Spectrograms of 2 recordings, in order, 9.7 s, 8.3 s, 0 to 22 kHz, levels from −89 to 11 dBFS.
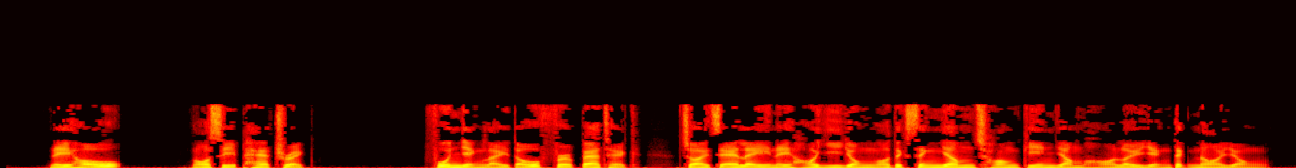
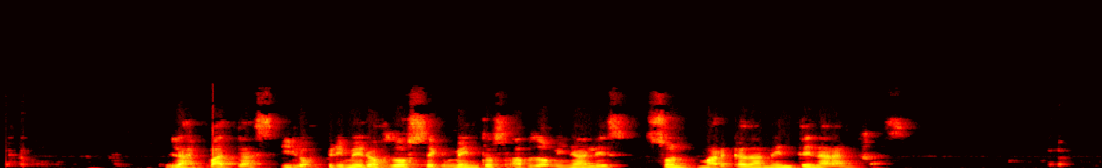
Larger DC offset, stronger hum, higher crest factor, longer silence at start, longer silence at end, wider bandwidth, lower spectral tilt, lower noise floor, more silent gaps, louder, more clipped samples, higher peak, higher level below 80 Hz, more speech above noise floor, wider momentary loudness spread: neither; neither; about the same, 16 dB vs 20 dB; second, 0.35 s vs 1.25 s; about the same, 0.25 s vs 0.3 s; about the same, 8.8 kHz vs 9.6 kHz; about the same, -6 dB/octave vs -5.5 dB/octave; second, -54 dBFS vs -83 dBFS; neither; about the same, -20 LUFS vs -19 LUFS; neither; second, -4 dBFS vs 0 dBFS; first, -40 dBFS vs -48 dBFS; second, 35 dB vs 64 dB; about the same, 8 LU vs 9 LU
